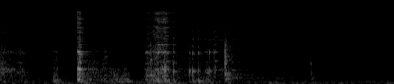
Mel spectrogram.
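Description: A metal lid scrapes as it is screwed onto a jar.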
